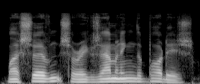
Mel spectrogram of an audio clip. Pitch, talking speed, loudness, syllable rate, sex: 125 Hz, 180 wpm, -16 LUFS, 6.9 syllables/s, male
